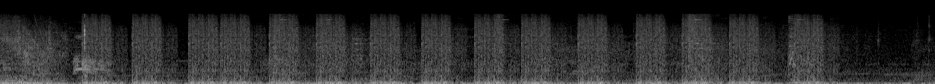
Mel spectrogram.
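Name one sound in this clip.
Blows strike a creature in rapid rhythm.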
